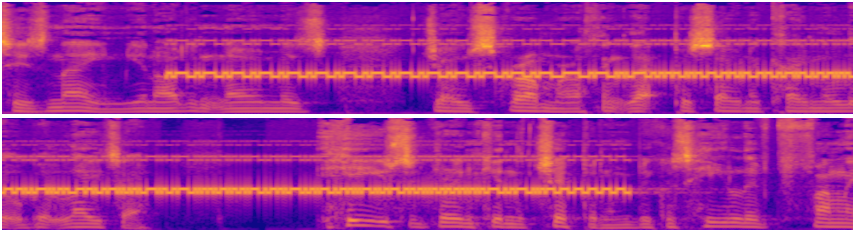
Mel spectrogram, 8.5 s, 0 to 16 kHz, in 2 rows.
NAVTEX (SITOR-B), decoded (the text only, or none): ZCZC VB16 GALE WARNING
